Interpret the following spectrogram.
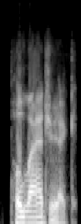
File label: "pelagic", American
